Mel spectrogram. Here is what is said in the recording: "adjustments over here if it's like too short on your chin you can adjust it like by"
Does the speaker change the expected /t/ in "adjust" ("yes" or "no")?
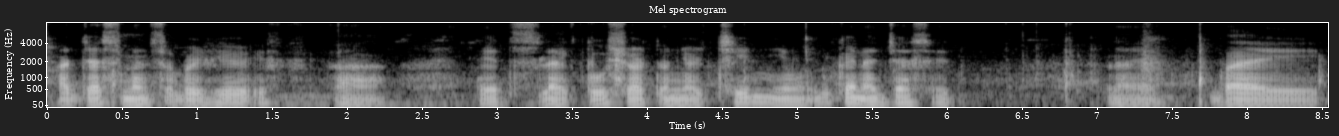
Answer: yes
